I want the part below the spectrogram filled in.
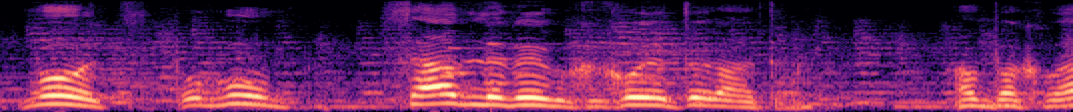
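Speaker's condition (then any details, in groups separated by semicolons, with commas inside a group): Spastic cerebral palsy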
